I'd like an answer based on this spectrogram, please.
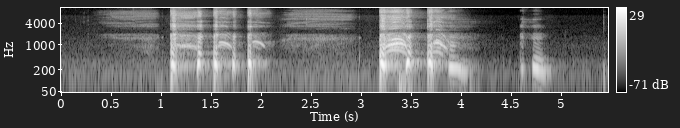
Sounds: Cough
